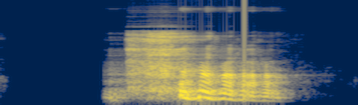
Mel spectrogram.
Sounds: Laughter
